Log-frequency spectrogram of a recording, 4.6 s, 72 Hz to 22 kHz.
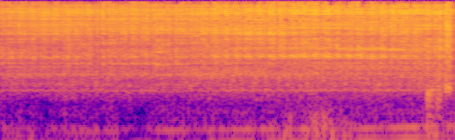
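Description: A vintage early-1980s Remco Top Gun two-speed RC buggy runs its small electric motor in low gear, a steady high-pitched whine close up that grows slightly louder toward the end, ending in a brief clatter.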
